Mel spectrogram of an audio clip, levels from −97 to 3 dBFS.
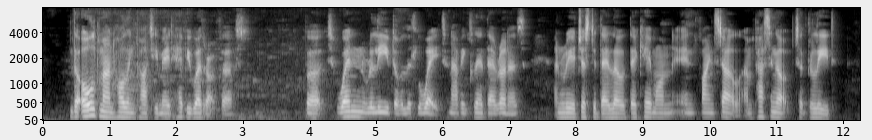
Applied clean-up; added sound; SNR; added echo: classical method log-MMSE.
